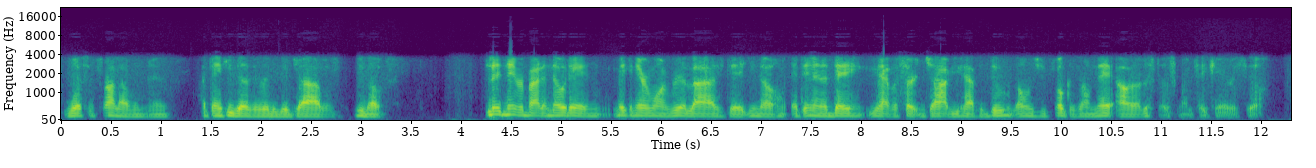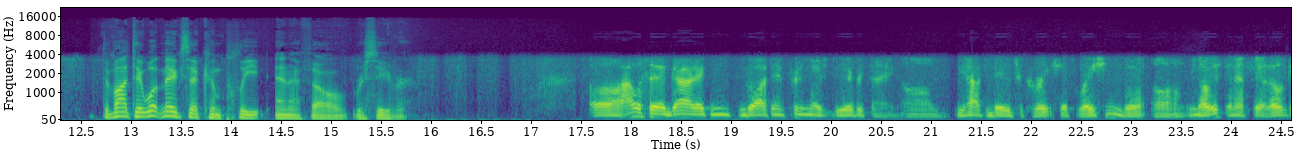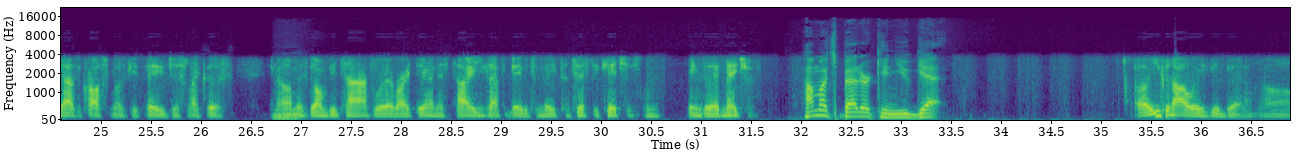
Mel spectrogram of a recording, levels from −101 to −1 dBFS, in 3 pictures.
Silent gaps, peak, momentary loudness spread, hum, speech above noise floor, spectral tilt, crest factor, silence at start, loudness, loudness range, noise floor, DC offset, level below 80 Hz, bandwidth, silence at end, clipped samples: none; -2 dBFS; 14 LU; none; 41 dB; -7 dB/octave; 18 dB; 0.05 s; -20 LUFS; 4 LU; -61 dBFS; under 0.1%; -48 dBFS; 12 kHz; 0 s; under 0.1%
